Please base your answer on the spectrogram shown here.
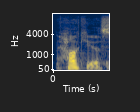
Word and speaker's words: Halkias: I don't actually know how to pronounce Stavy's last name. Yes, Halkias.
